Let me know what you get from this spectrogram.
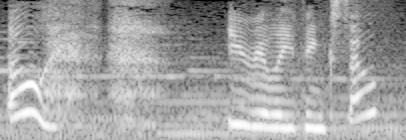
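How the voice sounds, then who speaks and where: An actress playing a gentle, thoughtful young woman in a video game, modest and sincere, telling things softly. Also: high voice, big pitch swings, a little slow, music in the background. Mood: admiring.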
